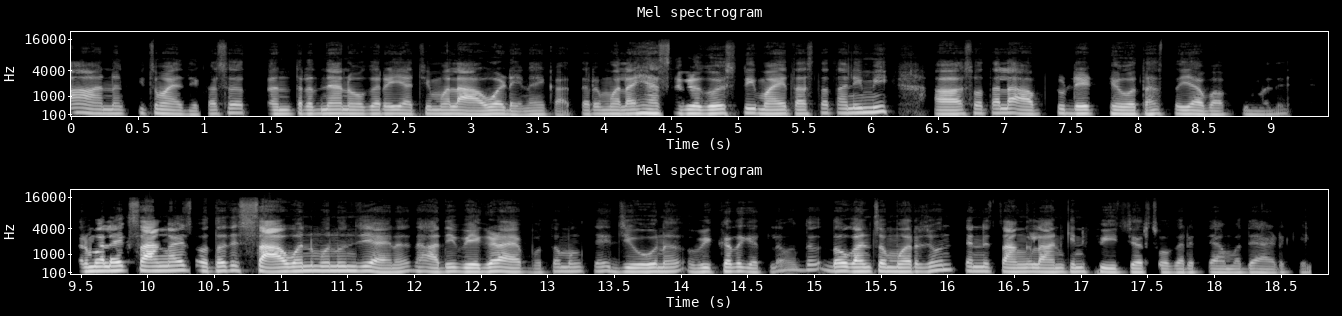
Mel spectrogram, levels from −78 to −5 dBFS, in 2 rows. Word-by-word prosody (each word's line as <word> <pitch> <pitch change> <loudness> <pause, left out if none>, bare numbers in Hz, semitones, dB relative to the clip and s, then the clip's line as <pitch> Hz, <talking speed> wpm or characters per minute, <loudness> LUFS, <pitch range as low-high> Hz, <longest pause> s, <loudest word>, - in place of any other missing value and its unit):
हां, 175 -4 0
नक्कीच 145 +1 -8
माहिती 135 -5 -1
आहे - - -7
कसं 165 +5 -4 0.2
तंत्रज्ञान 140 +1 -1
वगैरे 140 0 -2
याची 140 -1 -3
मला 135 0 0
आवड 130 +1 +1
आहे, 110 - -7
नाही 120 +2 -6
का - - -10
तर 130 +1 -6
मला 140 +1 +1
ह्या 150 0 +2
सगळ्या 145 0 0
गोष्टी 150 +3 +1
माहीत 140 -1 0
असतात 140 +4 -5
आणि 170 +2 0
मी 195 +4 0 0.4
अ, 135 0 +3
स्वतःला 160 +1 -1
अप 135 0 -2
टू 155 - -4
डेट 145 -1 +1
ठेवत 135 -2 0
असतो 135 +1 -5
या 130 -2 +1
बाबतीमध्ये. 120 +1 -9 0.4
तर 150 - +1
मला 165 +2 +6
एक 180 - +3
सांगायचं 180 +1 +5
होतं, 170 +1 +1
ते 185 - -2
सावन 160 +1 +7
म्हणून 175 0 +1
जे 170 0 +2
आहे 130 -4 +1
ना 135 +3 -3
ते 155 - -5
आधी 145 0 0
वेगळं 140 +1 +3
ॲप 135 -4 +1
होतं, 125 +4 -10
मग 155 0 -5
ते 160 +1 -6
जिओ 140 0 +2
न 150 +1 -1 0.2
विकत 145 +2 -1
घेतलं 135 0 -7
मग 205 0 -10 0.2
दोघांचं 155 -1 +3
मर्ज 145 0 0
होऊन 195 +4 -3
त्याने 165 -7 -4
चांगलं 140 -1 +1
आणखीन 135 +2 -1
फीचर्स 130 -2 -3
वगैरे 120 0 -5
त्यामध्ये 120 0 -6
अ‍ॅड 110 0 -8
केले. 120 +1 -16
145 Hz, 205 wpm, -23 LUFS, 135-155 Hz, 0.4 s, सावन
